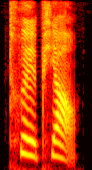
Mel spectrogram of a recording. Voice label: "退票", Chinese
